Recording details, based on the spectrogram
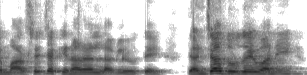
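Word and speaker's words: Marseille: सोडण्याकरता नरेंद्र मोदी नक्कीच मारसायला मार्सेला गेले त्या मार्सेचं स्पेलिंग मार्सेल्स असं आहे पण त्याचा फ्रेंच भाषेत उच्चार मार्से होतो म्हणून मी मार्से हाच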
